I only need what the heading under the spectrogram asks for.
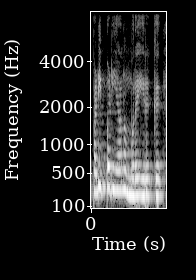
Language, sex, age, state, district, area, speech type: Tamil, female, 18-30, Tamil Nadu, Salem, urban, spontaneous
